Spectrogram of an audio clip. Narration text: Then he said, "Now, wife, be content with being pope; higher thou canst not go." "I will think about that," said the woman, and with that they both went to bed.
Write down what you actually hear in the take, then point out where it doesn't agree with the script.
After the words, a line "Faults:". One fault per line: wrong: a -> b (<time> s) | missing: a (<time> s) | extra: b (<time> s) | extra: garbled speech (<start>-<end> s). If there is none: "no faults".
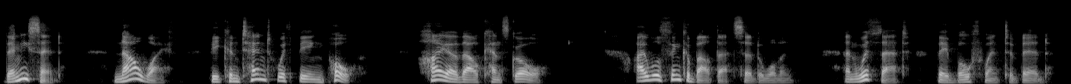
Then he said, "Now, wife, be content with being pope; higher thou canst go." "I will think about that," said the woman, and with that they both went to bed.
Faults:
missing: not (5.1 s)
